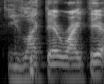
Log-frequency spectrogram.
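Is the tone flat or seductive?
flat. It is said in a flat, plain way.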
